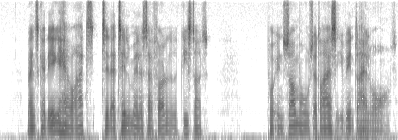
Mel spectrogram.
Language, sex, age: Danish, male, 60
